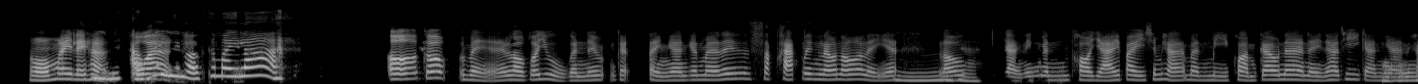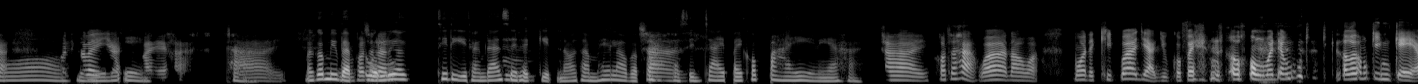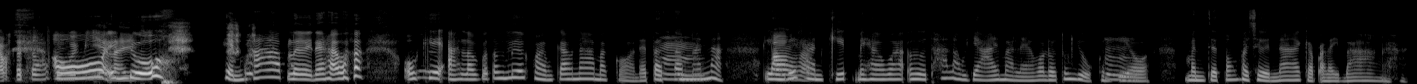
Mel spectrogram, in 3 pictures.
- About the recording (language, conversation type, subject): Thai, podcast, อะไรทำให้คุณรู้สึกโดดเดี่ยวบ้าง?
- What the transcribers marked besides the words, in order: chuckle; chuckle; laughing while speaking: "แฟน เราคงไม่ต้อง เราก็ต้องกินแกลบคง คงไม่มีอะไร"; laughing while speaking: "ดู"; laughing while speaking: "ว่า"; laugh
